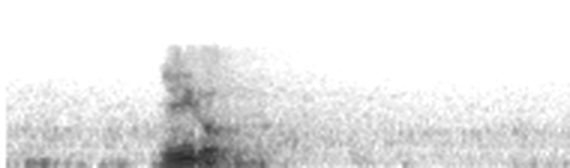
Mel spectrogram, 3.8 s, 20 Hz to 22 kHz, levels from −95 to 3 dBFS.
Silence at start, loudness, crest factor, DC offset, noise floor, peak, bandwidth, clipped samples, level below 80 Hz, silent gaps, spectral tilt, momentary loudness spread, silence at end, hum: 0.25 s; -21 LUFS; 22 dB; under 0.1%; -69 dBFS; -6 dBFS; 6 kHz; under 0.1%; -62 dBFS; none; -9 dB/octave; 24 LU; 2.05 s; none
